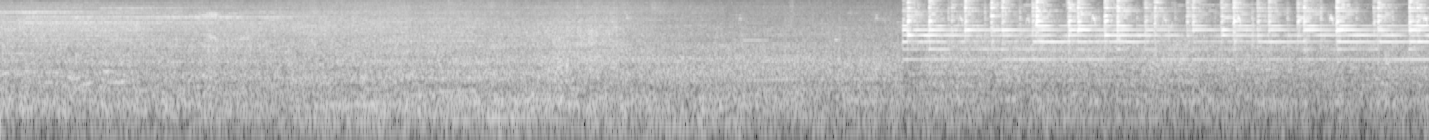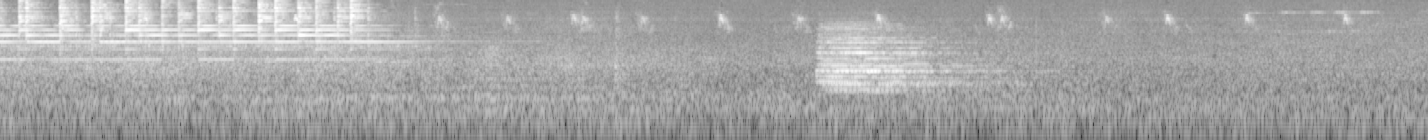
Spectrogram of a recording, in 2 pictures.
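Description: Train running through the station with wheel and rail noise, then a bell ringing about twice a second for some nine seconds, and a single short horn blast near the end.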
